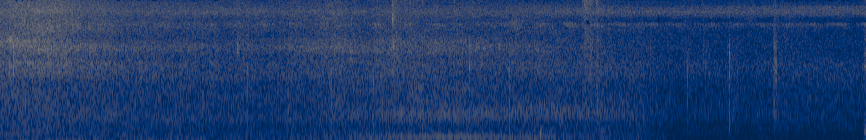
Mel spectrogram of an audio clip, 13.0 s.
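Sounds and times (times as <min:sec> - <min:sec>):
car engine humming: 0:00.0 - 0:10.2.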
